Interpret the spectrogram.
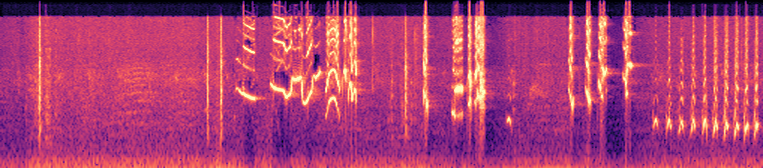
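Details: White-rumped shama fighter song, meant to stir captive trainee birds into responding and fighting: varied sweeping whistles, sharp high notes and squawky phrases, ending in a rapid series of about ten repeated clipped notes, over a low background rumble.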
